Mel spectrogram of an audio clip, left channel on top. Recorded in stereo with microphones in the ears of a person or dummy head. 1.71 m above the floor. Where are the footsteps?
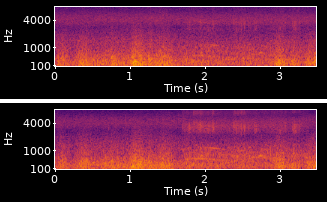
40° right (ahead or behind); by 3.4 s 25° right (ahead or behind).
